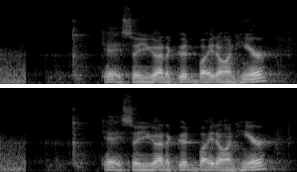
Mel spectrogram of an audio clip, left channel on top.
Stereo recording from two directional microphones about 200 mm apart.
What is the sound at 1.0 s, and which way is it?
Speech, 20° left (ahead or behind).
